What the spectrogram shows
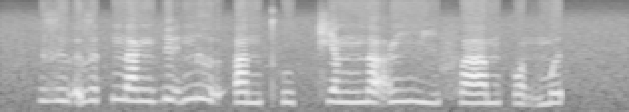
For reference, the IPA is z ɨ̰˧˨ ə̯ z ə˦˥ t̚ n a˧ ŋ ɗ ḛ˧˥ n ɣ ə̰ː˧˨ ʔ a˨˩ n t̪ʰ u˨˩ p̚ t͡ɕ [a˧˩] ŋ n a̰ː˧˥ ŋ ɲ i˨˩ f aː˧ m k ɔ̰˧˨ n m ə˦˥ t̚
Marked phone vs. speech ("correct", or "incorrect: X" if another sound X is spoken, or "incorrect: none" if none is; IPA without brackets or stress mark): incorrect: a˧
